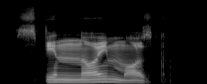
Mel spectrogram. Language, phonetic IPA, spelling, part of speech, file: Russian, [spʲɪˈnːoj ˈmosk], спинной мозг, noun, Ru-спинной мозг.ogg
- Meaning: spinal cord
